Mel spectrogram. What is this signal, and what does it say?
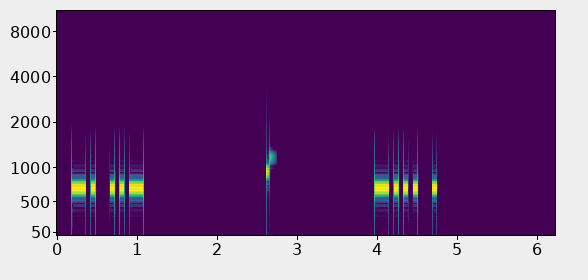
Morse code, heard as a keyed tone, about 20 wpm, 700 Hz. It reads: NU BE
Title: All Cut Numbers - 2-Digit 20wpm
